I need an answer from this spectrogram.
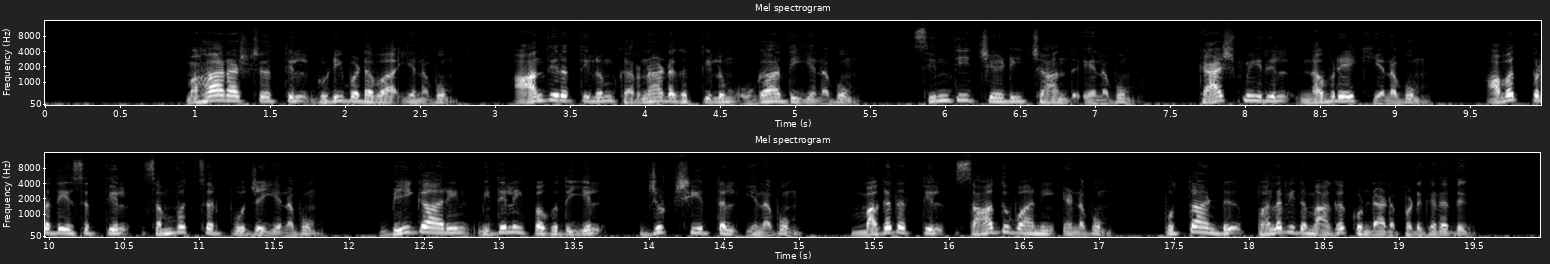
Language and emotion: Tamil, neutral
